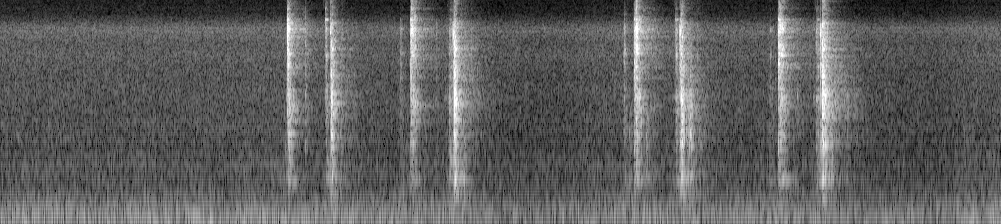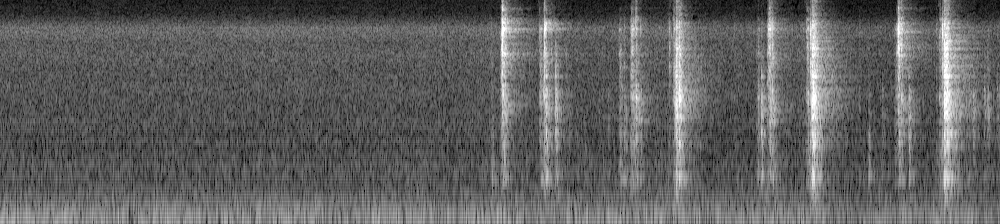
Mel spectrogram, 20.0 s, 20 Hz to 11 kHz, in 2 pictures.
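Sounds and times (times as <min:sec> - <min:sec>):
steady low hum: 0:00.0 - 0:20.0
hand pump clicks: 0:02.8 - 0:04.9, 0:06.2 - 0:07.1, 0:07.7 - 0:08.6, 0:14.9 - 0:20.0.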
